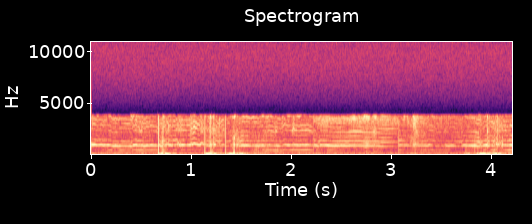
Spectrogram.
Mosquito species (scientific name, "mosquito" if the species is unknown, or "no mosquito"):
mosquito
